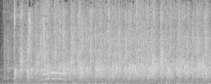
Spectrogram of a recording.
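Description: A large audience breaks into loud, steady applause that starts abruptly and continues throughout, dense clapping with a faint whistle or cheer rising briefly near the start.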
